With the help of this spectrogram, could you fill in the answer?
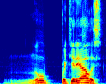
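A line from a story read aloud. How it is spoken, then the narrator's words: Irritated. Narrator (Russian): раздраженно проговорил Сергей Костырьков, муж Марии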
